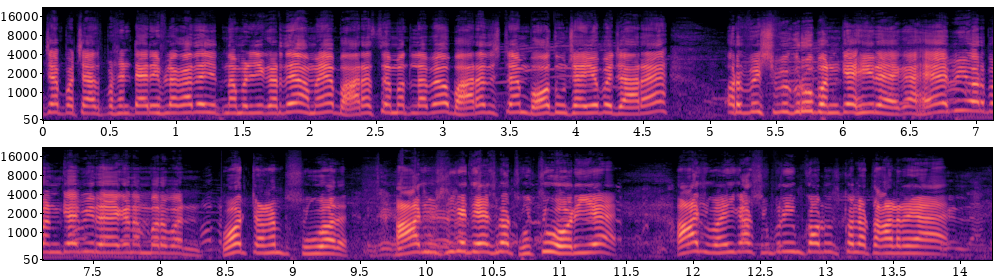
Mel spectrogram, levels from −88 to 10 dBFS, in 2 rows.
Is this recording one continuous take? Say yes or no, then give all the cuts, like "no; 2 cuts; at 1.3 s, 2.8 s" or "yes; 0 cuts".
yes; 0 cuts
